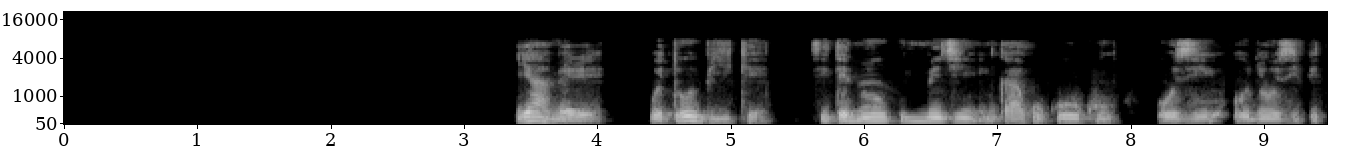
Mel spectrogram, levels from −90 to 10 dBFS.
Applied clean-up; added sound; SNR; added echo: neural mask model Resemble Enhance denoiser.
